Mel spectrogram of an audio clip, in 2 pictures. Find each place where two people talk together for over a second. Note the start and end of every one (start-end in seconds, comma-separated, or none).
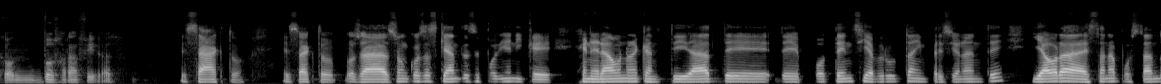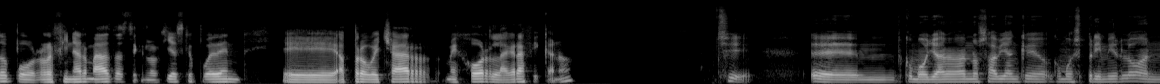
none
